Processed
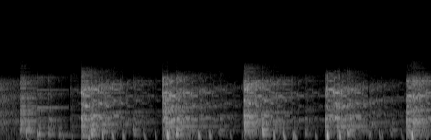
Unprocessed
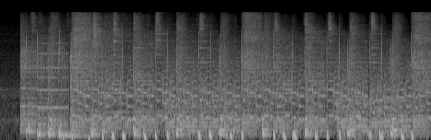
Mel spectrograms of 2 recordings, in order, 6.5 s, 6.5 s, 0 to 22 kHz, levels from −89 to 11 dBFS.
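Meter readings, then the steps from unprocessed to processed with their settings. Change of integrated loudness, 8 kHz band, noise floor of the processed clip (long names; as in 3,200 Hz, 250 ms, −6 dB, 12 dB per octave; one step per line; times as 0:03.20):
−10.0 dB, below −40 dB, −62 dBFS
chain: rippled gain that drifts along the octave scale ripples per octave 1.2, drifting +0.51 Hz, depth 12 dB
Butterworth low-pass 2,300 Hz 48 dB per octave
low-shelf EQ 290 Hz −6.5 dB
speech leveller within 4 dB 0.5 s
tremolo with a ramp in dB decaying 0.82 Hz, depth 34 dB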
